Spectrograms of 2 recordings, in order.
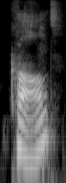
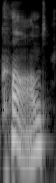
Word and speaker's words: can't: طبعا احنا عارفين اني ممكن انطق كلمة كلمة دي اللي هي can't. In British English بنقول can't. In American English بنقول can't. And both of them are right.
